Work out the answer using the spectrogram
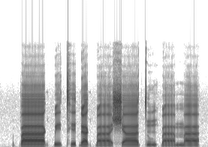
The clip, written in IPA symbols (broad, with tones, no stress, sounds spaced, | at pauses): p aː˦ k͡p e˨ tʰ ɪ˦ ɗ a˦ k͡p aː˨ ʃ aː˦ t ũ˨ k͡p aː˨ m a˦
